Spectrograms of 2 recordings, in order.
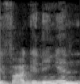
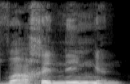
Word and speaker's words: Wageningen: Et comme vous le voyez ici à l'écran, en fait, je dis Wageningen, mais ça se prononce Wageningen.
